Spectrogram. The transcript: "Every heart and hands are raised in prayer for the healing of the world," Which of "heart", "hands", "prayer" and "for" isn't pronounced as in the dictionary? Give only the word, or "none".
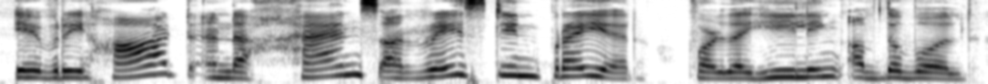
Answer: hands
